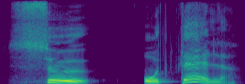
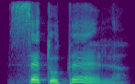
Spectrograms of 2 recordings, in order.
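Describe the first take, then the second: First: No t sound links the two words. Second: A t sound links the two words. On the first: The speaker calls it wrong. "il y a un petit problème parce que hôtel commence par H" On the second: The speaker calls it right. "On va ajouter un T"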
